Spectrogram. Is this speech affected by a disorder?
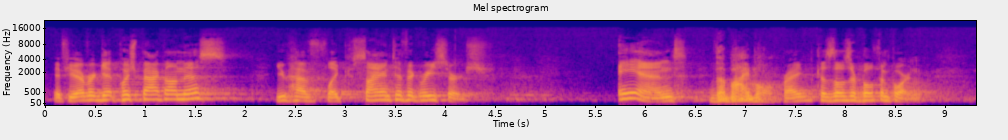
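No.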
